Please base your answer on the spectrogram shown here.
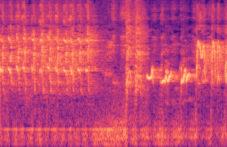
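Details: Greater green leafbird singing as a lure to rouse other birds: a scratchy, rapidly pulsing chatter gives way to short wavering whistles, then a harsh buzzy burst at the end.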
